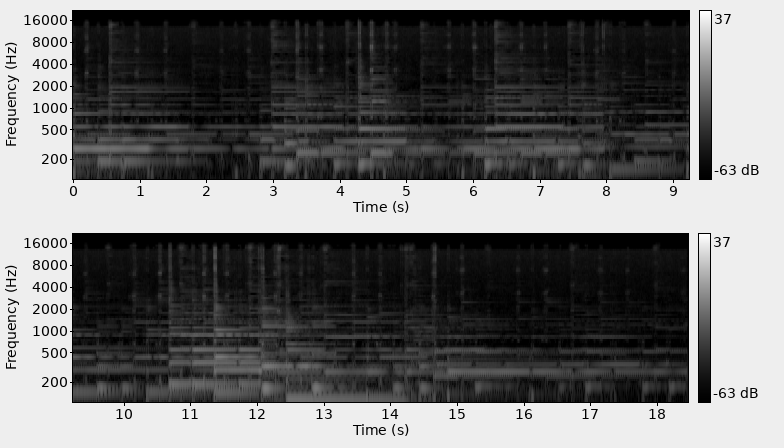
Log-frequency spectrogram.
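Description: Acoustic guitar playing an instrumental song intro, its chords and notes ringing out and changing every second or so.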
